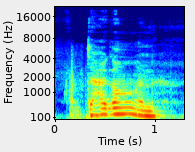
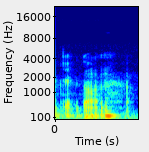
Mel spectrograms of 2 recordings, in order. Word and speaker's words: Dagon: Reanimator, From Beyond, Dolls, Pit and the Pendulum, Body Snatchers, Castle Freak, The Dentist, Dagon, or Dagon, depending how you pronounce it, King of the Ants, Stuck, Edmund, just a big name in Hollywood.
